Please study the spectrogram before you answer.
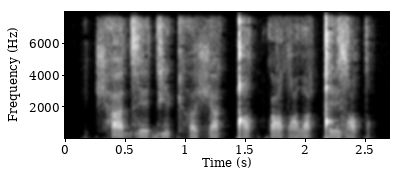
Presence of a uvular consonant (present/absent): absent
